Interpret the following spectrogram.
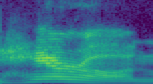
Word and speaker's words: heron: The emphasis on the syllable was a little weird. No I or E. So there you go. It's just heron.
